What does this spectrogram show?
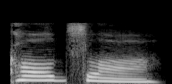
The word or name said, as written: coldslaw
